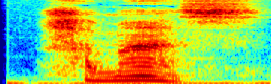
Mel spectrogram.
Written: jamás

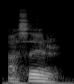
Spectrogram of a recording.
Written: hacer

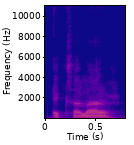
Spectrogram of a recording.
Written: exhalar

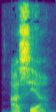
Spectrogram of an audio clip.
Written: hacia

